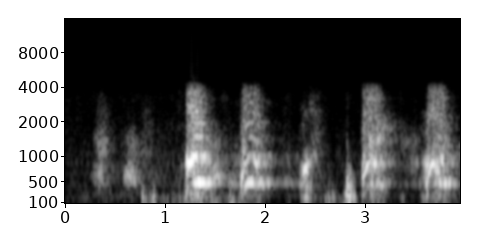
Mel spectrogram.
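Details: Dog producing a jumbled series of short, strained, talk-like yowls and barks, some bending upward in pitch, roughly six loud bursts over four seconds.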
